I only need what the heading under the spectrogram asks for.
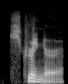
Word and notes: stringer: American English

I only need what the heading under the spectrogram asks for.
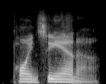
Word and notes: poinciana: American English

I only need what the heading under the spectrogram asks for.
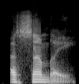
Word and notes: assembly: American English

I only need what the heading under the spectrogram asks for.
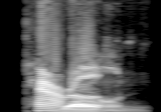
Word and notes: perron: American English

